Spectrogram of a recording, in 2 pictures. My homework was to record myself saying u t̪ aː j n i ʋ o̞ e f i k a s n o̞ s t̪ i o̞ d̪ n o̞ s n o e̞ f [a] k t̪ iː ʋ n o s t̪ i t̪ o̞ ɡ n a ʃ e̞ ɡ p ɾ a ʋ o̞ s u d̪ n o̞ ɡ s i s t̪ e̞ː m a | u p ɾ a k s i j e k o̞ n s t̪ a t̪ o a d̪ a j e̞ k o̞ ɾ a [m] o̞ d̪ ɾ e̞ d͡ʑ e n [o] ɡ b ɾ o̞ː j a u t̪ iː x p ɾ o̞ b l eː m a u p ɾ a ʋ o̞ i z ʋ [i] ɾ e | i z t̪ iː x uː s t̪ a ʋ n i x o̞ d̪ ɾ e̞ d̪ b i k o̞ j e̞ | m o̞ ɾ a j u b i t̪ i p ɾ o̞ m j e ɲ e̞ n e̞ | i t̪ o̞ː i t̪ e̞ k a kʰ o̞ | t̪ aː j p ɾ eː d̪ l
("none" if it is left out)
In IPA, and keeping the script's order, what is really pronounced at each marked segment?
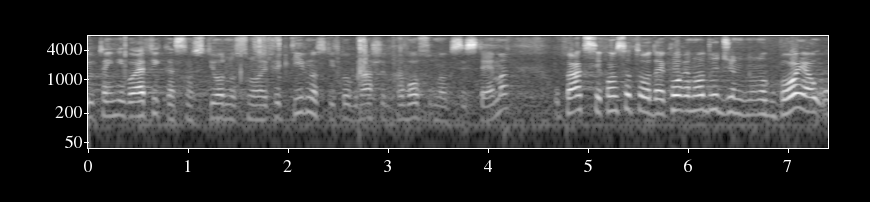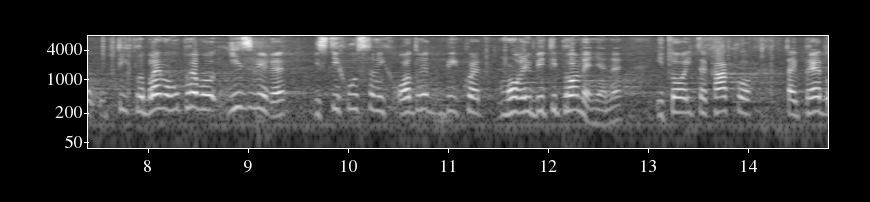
e, n, o, i

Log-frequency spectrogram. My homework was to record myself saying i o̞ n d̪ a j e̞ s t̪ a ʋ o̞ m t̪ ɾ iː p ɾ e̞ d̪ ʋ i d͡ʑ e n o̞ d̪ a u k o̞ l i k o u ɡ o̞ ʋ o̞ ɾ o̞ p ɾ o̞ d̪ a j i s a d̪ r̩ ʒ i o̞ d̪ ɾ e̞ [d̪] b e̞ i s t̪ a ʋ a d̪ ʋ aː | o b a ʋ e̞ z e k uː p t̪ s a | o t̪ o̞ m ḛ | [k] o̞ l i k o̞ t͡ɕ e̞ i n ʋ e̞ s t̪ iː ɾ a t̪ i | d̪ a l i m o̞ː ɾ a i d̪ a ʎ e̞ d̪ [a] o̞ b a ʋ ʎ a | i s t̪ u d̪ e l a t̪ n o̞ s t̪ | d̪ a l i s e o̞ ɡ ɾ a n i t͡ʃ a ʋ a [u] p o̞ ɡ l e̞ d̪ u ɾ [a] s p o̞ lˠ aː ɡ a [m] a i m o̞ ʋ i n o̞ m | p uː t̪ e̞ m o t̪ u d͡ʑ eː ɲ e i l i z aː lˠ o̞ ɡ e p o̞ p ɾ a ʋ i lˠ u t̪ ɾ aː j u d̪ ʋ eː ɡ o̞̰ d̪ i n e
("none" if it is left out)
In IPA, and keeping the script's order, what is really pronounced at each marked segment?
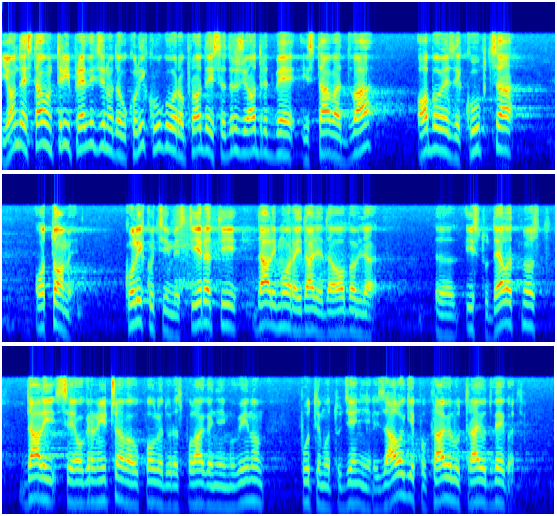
d̪, k, a, u, a, ɲ

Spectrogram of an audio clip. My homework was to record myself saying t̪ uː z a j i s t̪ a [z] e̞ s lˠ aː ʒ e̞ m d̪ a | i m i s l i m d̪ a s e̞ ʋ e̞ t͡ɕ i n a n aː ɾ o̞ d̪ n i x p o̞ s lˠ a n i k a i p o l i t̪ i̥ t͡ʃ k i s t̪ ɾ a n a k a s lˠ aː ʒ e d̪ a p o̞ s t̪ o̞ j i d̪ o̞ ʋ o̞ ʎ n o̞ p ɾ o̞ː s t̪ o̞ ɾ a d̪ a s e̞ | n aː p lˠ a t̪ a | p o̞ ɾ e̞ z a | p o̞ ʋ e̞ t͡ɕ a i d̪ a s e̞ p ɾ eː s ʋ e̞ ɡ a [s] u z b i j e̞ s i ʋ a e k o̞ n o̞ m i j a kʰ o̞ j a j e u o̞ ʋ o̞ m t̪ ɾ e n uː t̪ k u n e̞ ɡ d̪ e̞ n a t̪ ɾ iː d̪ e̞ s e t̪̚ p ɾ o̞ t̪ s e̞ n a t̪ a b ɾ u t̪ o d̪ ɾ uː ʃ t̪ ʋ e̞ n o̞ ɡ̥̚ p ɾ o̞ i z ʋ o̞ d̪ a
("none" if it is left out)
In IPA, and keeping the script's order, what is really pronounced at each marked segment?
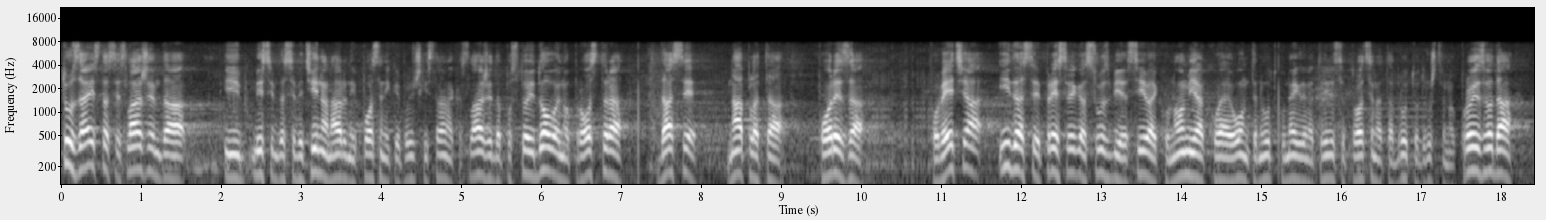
s, s

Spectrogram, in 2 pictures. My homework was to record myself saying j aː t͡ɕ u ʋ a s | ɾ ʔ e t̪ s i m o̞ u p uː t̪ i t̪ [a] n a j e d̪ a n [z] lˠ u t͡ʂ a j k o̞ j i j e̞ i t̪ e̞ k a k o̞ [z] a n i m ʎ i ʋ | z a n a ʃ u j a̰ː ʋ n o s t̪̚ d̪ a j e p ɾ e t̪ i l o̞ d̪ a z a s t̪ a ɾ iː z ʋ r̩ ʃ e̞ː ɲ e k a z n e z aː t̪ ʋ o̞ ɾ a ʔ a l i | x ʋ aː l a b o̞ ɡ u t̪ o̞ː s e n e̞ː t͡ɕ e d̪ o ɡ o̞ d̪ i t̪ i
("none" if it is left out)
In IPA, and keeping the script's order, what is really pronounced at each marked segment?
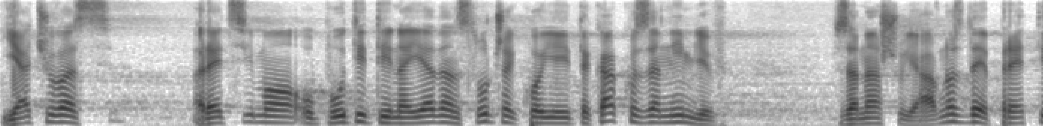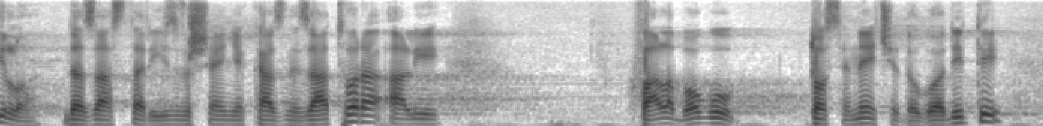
i, s, z

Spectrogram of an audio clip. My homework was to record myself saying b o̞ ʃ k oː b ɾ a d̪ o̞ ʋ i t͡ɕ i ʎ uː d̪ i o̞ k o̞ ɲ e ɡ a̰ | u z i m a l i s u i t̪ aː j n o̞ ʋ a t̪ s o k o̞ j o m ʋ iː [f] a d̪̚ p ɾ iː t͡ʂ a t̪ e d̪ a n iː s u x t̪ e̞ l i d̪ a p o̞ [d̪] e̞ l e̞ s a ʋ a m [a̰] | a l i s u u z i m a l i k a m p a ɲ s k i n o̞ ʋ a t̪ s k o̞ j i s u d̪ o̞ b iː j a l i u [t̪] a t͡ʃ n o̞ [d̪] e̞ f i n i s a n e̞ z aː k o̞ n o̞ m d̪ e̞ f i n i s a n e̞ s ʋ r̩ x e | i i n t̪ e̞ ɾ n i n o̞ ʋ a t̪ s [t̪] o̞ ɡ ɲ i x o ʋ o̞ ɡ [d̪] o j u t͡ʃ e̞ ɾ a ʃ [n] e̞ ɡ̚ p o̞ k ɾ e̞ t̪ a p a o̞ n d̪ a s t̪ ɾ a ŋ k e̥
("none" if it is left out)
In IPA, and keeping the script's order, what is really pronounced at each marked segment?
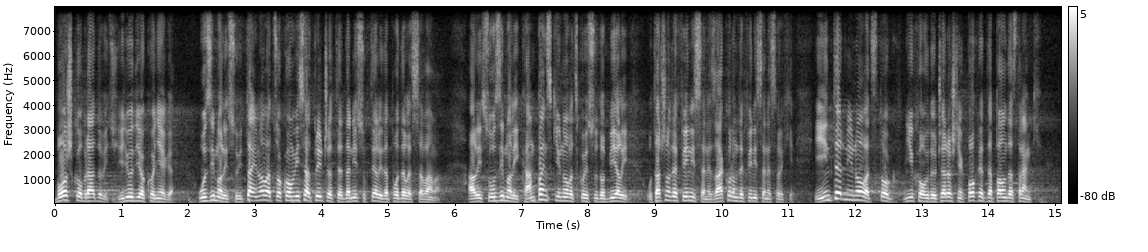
s, d̪, a̰, t̪, d̪, t̪, d̪, ɲ

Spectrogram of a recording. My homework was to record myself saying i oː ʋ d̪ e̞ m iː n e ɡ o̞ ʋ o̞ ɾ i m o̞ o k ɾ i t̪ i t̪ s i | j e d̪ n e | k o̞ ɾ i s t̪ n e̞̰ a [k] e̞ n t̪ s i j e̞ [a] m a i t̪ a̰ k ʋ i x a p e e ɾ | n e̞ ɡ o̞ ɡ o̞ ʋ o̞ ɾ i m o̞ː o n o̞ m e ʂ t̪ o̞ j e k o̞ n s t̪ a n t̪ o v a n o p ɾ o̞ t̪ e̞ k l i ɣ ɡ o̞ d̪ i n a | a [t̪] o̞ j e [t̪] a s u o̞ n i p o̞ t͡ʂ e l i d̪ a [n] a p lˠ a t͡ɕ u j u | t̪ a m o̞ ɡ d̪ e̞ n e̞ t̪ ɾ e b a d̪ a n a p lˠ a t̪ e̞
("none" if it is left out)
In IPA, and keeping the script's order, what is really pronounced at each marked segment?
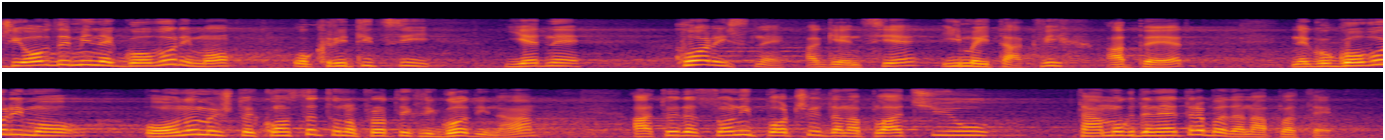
ɡ, i, t̪, d̪, n

